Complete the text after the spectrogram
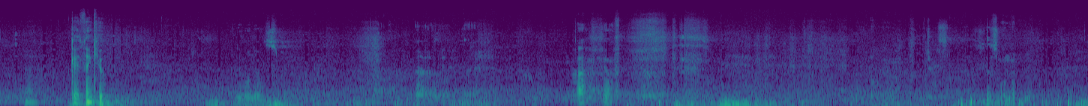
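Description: A second young man speaks quietly into a microphone.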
